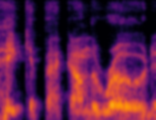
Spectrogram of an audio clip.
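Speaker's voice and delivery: urgent order, lightly re-enacted; retold urgent order. Officer ordering his driver back onto the road, urgent retold command.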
